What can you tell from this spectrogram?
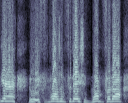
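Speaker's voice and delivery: high-pitched mock indignation; imitating irate fan. Retelling a rival fan's excuses in an argument, mock irate. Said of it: "he can see his eyes about to explode".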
